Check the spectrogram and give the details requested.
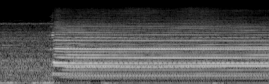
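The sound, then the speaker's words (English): A low rumble gives way to a train's horn in the town of South Suburban Dalton, which blasts suddenly and loud, holding one steady, rich chord until the end. No one speaks. “Usually the trains are the loudest noise in South Suburban Dalton.”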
